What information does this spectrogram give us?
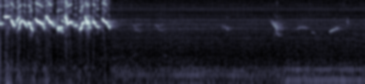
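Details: A female lemon-bellied white-eye gives an opening torrent of shrill, rapid twittering chirps, a call that encourages males to sing. Quiet background and a few faint, thin notes follow.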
